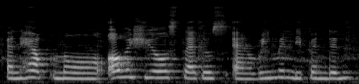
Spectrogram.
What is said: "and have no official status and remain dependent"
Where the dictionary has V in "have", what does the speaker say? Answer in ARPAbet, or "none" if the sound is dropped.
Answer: P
